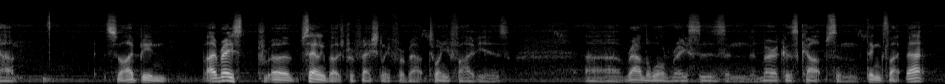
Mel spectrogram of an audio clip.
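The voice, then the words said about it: New Zealand accent. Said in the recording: “Strange accent. ... I'm originally from New Zealand”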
